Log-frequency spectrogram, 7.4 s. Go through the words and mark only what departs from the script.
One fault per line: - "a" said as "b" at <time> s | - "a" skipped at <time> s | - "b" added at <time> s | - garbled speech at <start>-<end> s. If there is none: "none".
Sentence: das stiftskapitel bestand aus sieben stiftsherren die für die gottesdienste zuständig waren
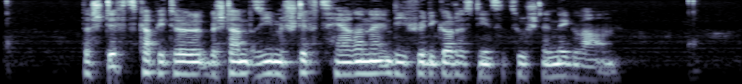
- "aus" skipped at 2.5 s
